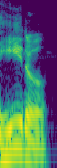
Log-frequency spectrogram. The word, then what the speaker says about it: gyro: The hero. It's spelled gyro.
